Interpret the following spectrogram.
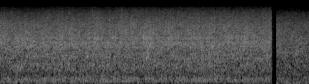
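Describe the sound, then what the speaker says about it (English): A waterfall in Bankhead National Forest, Alabama, roars as a dense, steady rush of falling water, loud and close, with a brief dropout near the end. "Safe to say this is waterfall number 2."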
